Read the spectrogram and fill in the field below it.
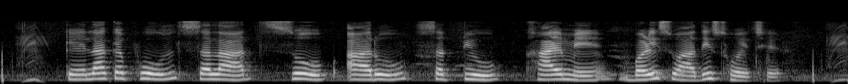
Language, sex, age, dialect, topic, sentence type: Maithili, female, 25-30, Angika, agriculture, statement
